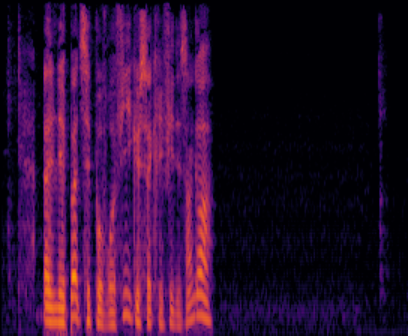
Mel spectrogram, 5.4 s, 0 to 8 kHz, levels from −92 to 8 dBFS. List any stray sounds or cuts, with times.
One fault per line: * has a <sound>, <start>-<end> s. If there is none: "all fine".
all fine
